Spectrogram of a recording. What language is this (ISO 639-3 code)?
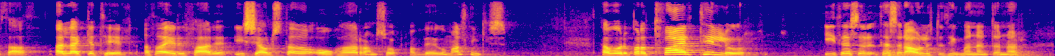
isl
